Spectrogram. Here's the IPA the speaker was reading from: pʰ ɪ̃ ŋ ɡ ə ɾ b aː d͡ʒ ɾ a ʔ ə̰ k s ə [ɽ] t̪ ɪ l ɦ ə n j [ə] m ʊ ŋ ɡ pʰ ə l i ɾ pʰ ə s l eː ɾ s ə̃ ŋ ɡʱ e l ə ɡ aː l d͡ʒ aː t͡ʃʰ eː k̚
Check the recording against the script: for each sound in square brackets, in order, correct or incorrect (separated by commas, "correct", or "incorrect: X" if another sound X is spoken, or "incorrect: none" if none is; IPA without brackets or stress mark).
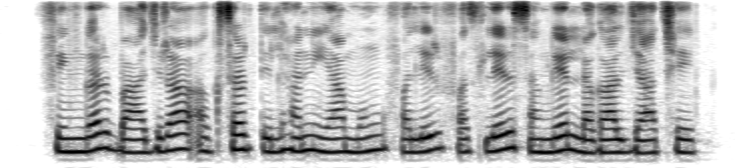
incorrect: ɾ, incorrect: a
